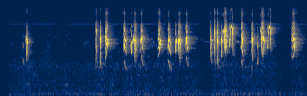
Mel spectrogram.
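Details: Long-tailed shrike, a caged songbird kept by bird hobbyists, singing as a lure to get other shrikes singing: bursts of harsh, scratchy chattering notes in quick groups, with a short pause after the first note.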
